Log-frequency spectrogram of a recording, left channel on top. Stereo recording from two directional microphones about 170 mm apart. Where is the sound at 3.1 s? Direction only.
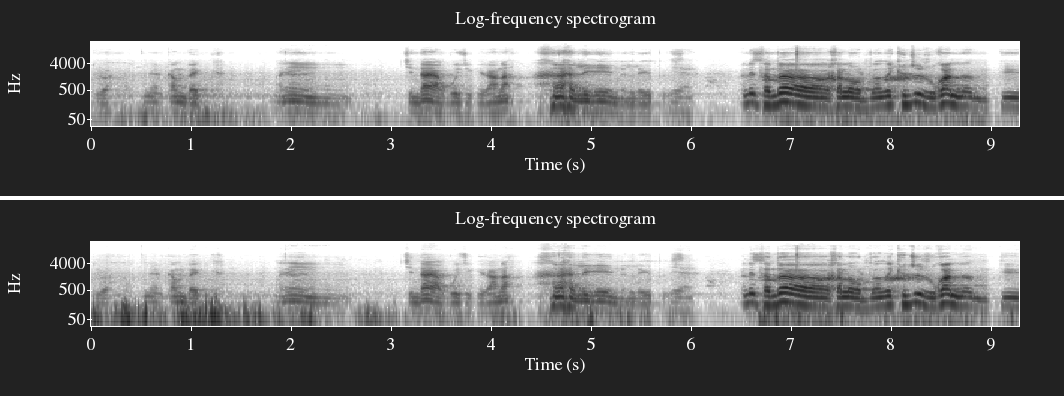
25° left (ahead or behind).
